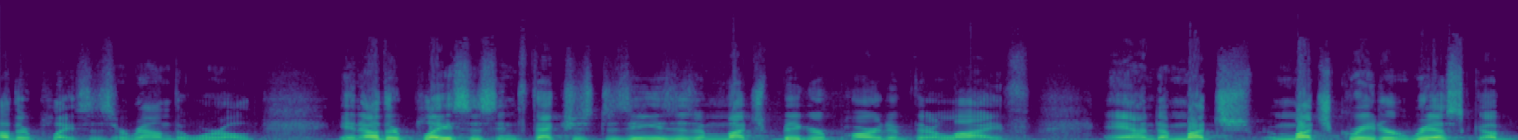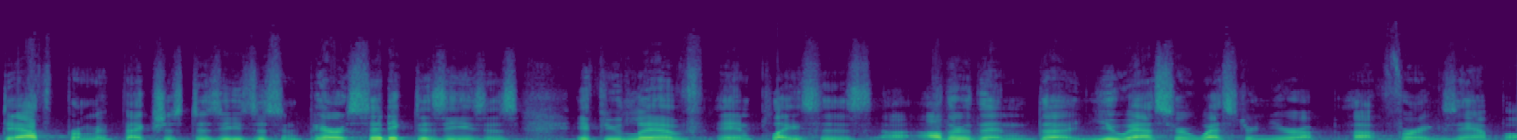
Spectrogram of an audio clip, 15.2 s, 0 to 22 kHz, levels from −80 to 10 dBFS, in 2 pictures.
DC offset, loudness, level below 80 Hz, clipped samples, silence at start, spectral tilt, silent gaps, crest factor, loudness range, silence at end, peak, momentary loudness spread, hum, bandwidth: under 0.1%; -24 LUFS; -52 dBFS; under 0.1%; 0 s; -5.5 dB/octave; none; 16 dB; 3 LU; 0 s; -8 dBFS; 11 LU; none; 15 kHz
